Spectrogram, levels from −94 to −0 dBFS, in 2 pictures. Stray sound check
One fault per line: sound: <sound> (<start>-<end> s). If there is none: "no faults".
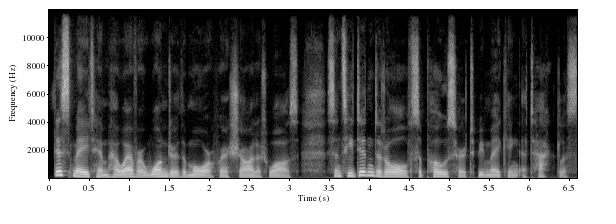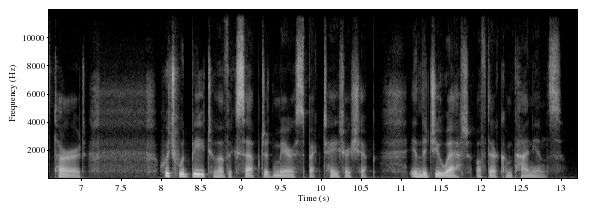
no faults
